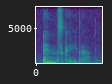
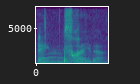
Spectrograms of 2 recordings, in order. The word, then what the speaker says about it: Enschede: I think it's pronounced Enschede. But I think I pronounced it differently. I'm going to try it again. Enschede, Enschede, Enschede.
